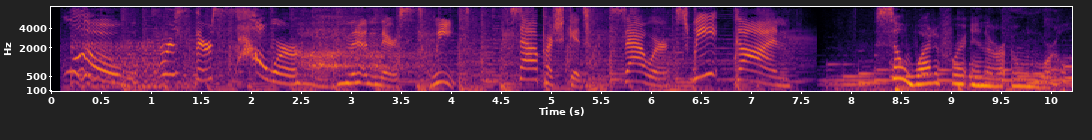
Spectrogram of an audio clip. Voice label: VO Commercial

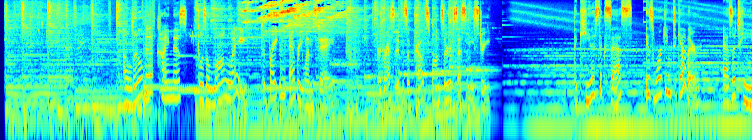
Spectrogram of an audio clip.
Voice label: Kids Promo

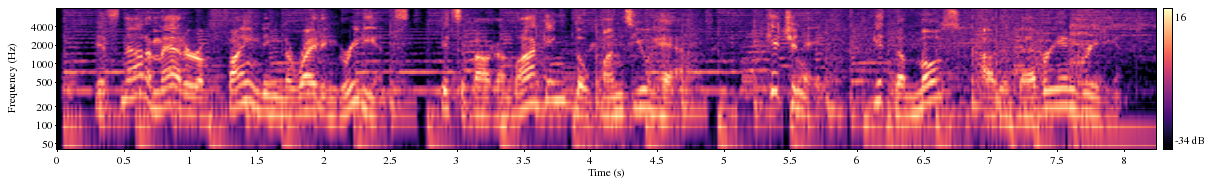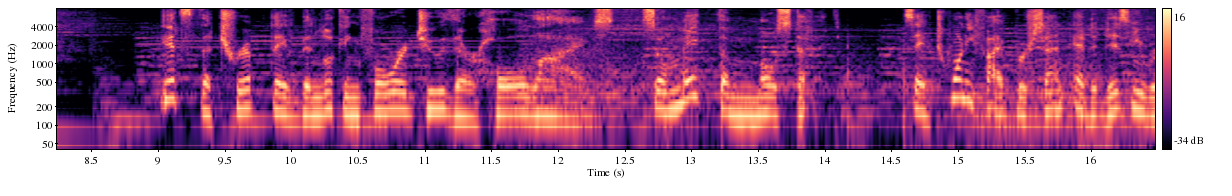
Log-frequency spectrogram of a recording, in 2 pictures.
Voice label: Commercials

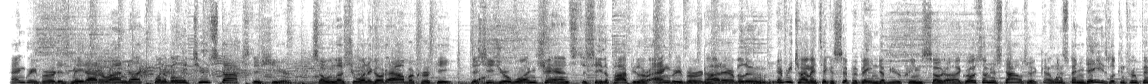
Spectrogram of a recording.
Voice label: Commercial Compilation

